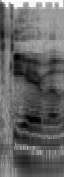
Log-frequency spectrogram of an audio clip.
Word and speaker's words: Guillermo: You never pronounce his name right. It's always funny. – Guillermo, yeah. – Guillermo. – Guillermo. I don't know. I don't know how to say his name. – It's Guillermo, but yeah, anyway.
